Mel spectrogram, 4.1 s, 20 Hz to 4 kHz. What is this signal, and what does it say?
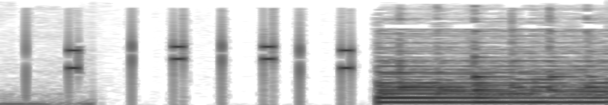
DTMF, heard as telephone touch tones, tones of about 90 ms. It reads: 1001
